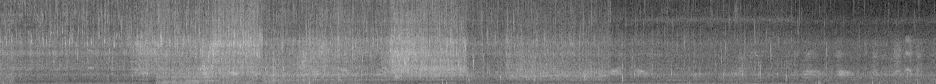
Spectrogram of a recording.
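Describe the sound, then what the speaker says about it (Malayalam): Steady, loud sizzling and crackling of sardines frying in hot oil, with bursts of stronger spitting and no voices. "എണ്ണ ചൂടായിട്ടുണ്ട് ഇനി നമുക്ക് മീനൊന്ന് വറുത്തെടുക്കാം"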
